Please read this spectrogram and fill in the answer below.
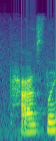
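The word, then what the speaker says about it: Pasley: only one paisley knits pastly knits i don't know how to pronounce it because i always thought that it was paisley but there's no i so it's p-a-s-l-e-y knits um and the dyer's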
